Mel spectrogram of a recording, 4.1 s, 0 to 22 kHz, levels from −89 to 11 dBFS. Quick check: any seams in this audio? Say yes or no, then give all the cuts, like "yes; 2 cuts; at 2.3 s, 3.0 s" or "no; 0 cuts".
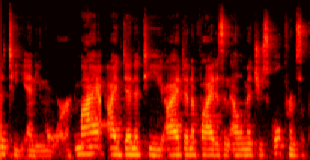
yes; 1 cut; at 1.0 s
